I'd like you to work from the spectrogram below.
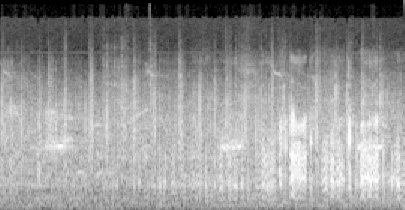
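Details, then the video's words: Javelina babies calling: rough nasal squeals and honk-like noises, building into louder, denser bursts in the final second and a half. "Javelina baby making cute noises"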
